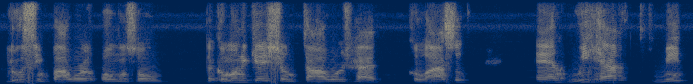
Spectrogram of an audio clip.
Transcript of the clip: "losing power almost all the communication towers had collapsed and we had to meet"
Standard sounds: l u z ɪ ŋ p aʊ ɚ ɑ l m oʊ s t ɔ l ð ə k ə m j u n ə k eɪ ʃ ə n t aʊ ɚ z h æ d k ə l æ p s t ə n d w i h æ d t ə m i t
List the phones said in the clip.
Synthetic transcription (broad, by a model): l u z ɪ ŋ p aʊ ɚ ɑ l m oʊ s t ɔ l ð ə k ə m j u n ə k eɪ ʃ ə n t aʊ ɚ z h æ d k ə l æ s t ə n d w i h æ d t m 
